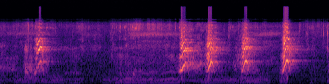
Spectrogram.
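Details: Whippets and a rat terrier romp in the first light snow of the season. Five short, sharp, high barks ring out, one alone and then four in quick succession, with soft whines and a person's voice in between.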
